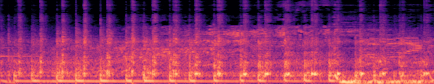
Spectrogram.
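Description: Drums beaten in a fast, even rhythm of about five strokes a second, over a steady low hum that shifts near the end.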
